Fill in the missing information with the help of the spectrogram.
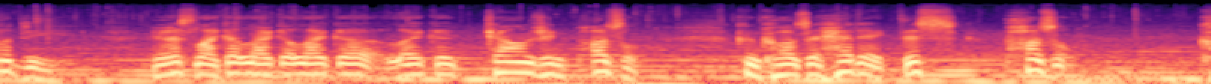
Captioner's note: stutters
